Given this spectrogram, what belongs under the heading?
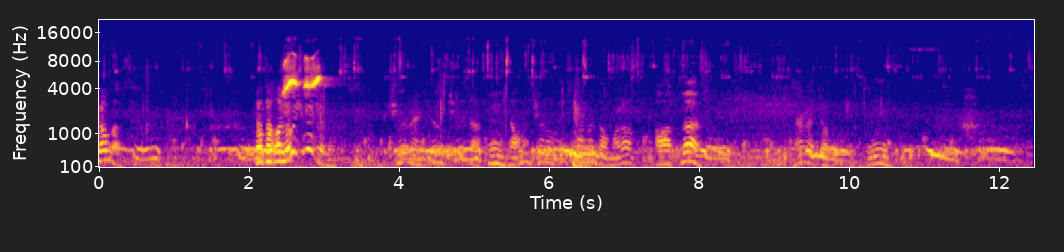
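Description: Soft, low cooing from pigeons close by, repeated throughout, mixed with a few brief chirps and people talking nearby.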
